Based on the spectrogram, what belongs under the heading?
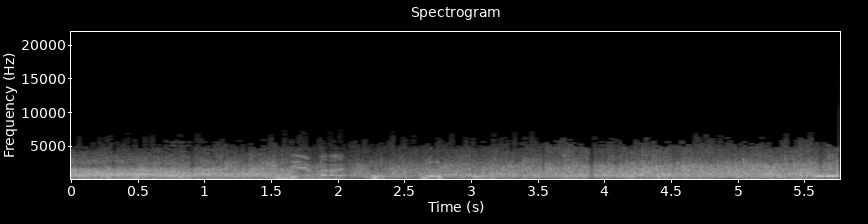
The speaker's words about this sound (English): While the audience were laughing and clapping, Kenneth Williams pressed his buzzer.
